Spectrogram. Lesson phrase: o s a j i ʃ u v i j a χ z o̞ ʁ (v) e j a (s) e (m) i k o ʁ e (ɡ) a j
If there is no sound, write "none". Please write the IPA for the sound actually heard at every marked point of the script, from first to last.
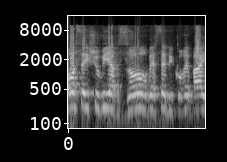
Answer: v, s, b, b

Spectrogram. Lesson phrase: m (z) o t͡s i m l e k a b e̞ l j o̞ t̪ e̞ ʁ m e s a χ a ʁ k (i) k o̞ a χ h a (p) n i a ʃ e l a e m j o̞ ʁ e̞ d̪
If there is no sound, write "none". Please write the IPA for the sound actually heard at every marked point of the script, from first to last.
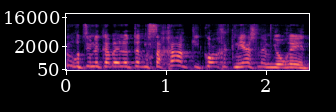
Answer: ʁ, i, k

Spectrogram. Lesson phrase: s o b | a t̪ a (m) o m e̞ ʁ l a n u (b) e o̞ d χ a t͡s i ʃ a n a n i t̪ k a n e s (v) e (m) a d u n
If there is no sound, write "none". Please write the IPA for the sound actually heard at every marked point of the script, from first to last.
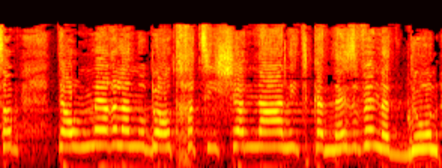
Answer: none, b, v, n

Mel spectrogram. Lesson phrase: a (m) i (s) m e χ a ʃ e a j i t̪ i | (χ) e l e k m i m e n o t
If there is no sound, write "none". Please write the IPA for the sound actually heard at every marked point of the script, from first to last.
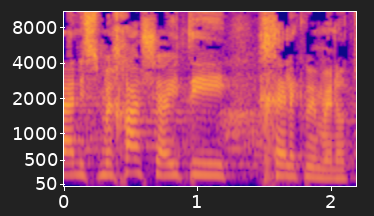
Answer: n, s, χ

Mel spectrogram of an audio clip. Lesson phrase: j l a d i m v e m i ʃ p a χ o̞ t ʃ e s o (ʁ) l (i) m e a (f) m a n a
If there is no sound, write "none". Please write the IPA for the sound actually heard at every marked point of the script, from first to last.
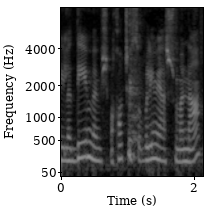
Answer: v, i, ʃ

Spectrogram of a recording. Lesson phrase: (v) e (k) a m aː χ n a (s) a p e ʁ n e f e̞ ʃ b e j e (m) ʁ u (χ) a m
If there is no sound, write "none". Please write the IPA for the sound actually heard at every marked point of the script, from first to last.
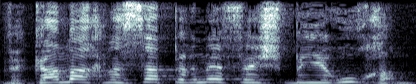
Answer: v, k, s, none, χ

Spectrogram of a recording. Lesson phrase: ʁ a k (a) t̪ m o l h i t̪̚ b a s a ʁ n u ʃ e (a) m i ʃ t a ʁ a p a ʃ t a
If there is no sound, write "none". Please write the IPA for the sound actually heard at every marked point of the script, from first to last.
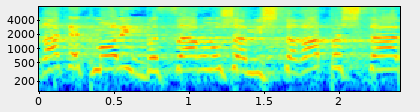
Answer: e, a

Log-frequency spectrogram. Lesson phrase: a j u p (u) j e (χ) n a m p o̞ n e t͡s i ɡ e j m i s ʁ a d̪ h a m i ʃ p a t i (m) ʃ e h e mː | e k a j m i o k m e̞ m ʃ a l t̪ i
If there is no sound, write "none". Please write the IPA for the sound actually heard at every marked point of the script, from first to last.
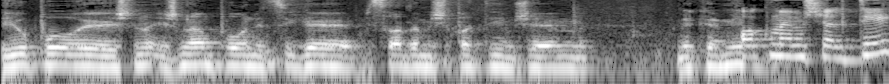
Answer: o, ʃ, m

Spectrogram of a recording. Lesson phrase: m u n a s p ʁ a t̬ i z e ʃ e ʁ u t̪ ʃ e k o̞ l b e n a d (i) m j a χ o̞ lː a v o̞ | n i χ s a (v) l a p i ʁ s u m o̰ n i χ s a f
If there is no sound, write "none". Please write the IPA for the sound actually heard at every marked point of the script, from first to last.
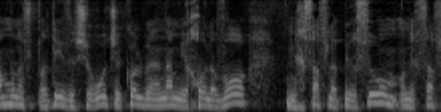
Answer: a, f

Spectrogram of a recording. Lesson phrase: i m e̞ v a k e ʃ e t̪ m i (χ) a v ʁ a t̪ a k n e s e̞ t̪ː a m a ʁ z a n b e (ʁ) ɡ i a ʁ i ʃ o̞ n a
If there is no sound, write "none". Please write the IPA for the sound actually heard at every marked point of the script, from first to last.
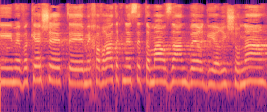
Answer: χ, ʁ

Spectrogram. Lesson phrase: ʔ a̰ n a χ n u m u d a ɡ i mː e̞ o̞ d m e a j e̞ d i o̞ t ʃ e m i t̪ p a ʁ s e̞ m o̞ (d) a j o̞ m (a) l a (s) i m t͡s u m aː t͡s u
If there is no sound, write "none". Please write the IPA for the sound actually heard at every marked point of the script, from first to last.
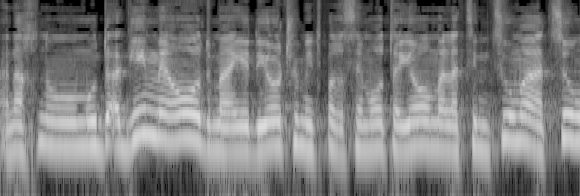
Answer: t, a, t͡s

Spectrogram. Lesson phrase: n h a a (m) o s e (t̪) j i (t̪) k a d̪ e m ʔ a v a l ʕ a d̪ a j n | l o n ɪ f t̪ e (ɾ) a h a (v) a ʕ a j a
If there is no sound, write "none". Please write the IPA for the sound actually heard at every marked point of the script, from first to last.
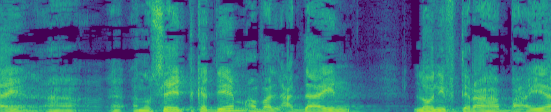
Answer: n, none, t̪, ɾ, b

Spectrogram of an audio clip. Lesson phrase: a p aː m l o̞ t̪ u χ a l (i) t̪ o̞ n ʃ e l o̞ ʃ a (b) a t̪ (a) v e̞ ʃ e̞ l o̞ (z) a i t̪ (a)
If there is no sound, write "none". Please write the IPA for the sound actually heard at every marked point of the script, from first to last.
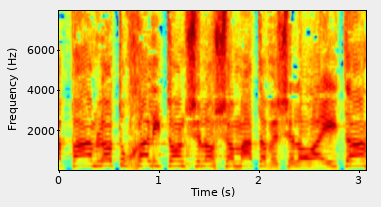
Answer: i, m, a, ʁ, a

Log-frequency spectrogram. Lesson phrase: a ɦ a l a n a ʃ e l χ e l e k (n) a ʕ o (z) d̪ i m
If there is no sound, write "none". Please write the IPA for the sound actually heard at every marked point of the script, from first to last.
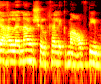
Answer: m, v

